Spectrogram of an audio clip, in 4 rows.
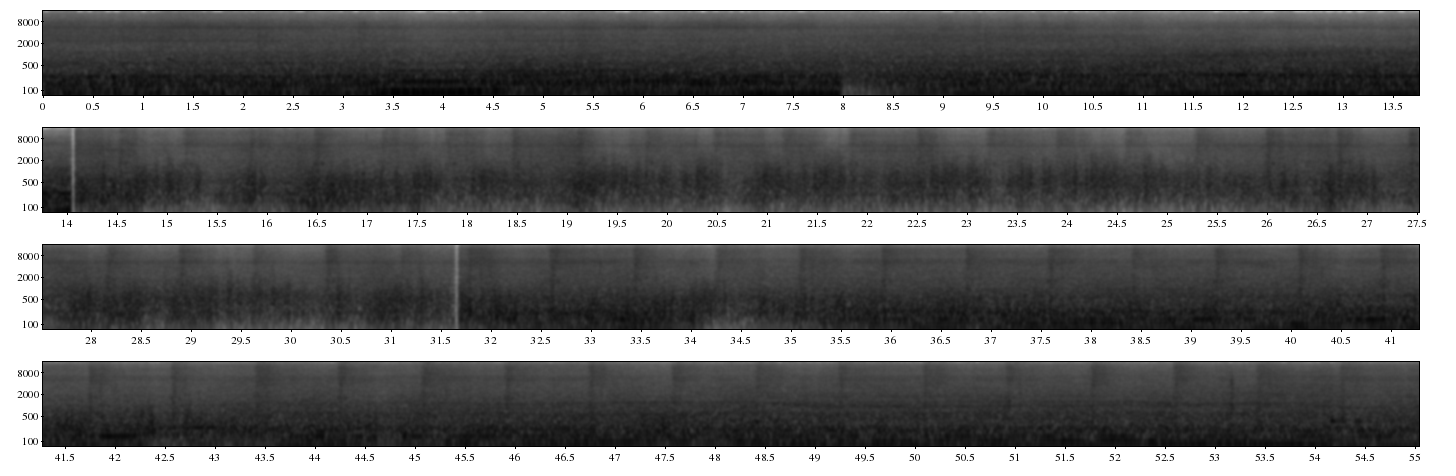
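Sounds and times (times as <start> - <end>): engine running with low rumble: 0.0 - 18.2, 31.6 - 55.0
outdoor noise rush: 0.0 - 55.0
wind buffeting microphone: 0.0 - 55.0.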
